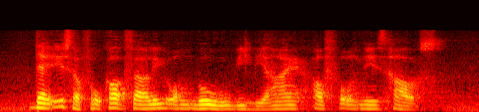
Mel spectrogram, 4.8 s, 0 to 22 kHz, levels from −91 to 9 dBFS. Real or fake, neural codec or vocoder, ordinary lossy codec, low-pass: fake; codec, 16 kHz in and 24 kHz out, 0.6 kbps, FocalCodec, streaming, 4096 codes; MP3, 48 kbps; 7.2 kHz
